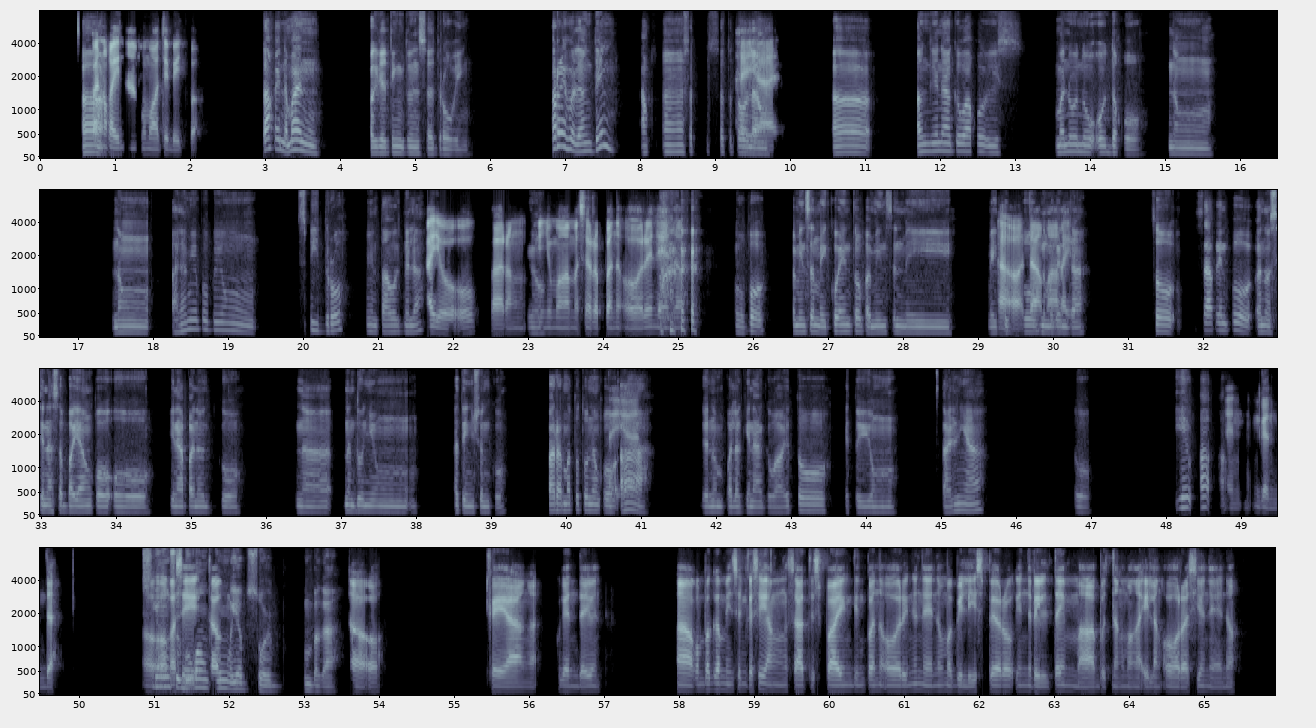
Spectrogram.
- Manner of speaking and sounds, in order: in English: "speedro?"; chuckle; tapping; in English: "realtime"
- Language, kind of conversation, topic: Filipino, unstructured, Paano mo naiiwasan ang pagkadismaya kapag nahihirapan ka sa pagkatuto ng isang kasanayan?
